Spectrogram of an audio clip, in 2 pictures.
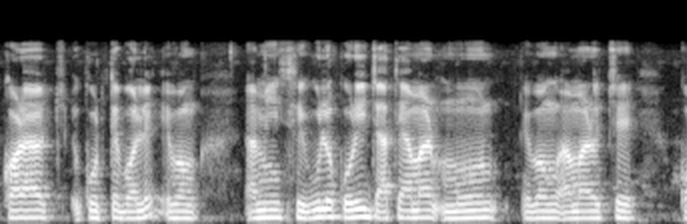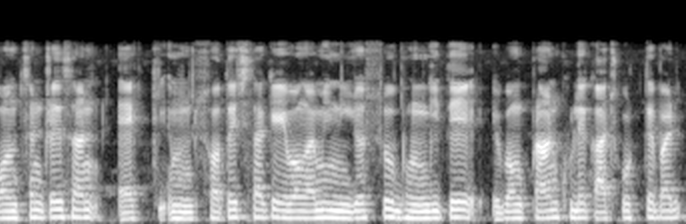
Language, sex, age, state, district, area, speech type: Bengali, male, 30-45, West Bengal, Darjeeling, urban, spontaneous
